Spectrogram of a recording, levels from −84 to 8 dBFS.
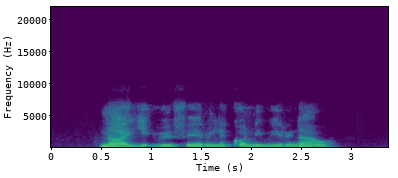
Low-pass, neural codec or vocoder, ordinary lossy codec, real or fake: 7.2 kHz; codec, 16 kHz, 1 kbps, X-Codec, WavLM features, trained on Multilingual LibriSpeech; Opus, 24 kbps; fake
